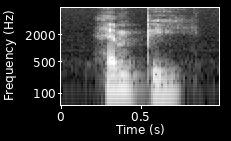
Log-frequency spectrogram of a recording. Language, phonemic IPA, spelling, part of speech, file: Dutch, /ˈɦɛm.pi/, hempie, noun, Nl-hempie.ogg
- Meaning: alternative form of hemdje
